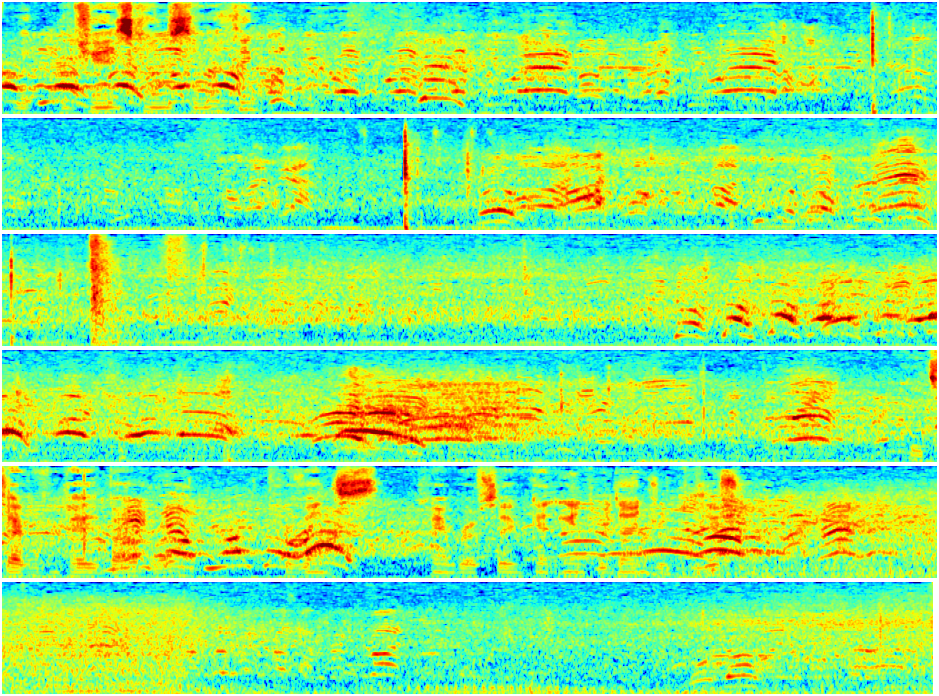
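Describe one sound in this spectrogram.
Young male players shout and call to each other across an open field.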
